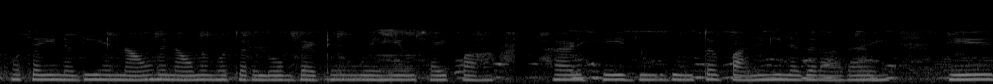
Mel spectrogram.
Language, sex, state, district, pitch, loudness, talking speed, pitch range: Hindi, female, Bihar, Madhepura, 215 Hz, -43 LUFS, 165 wpm, 210-225 Hz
